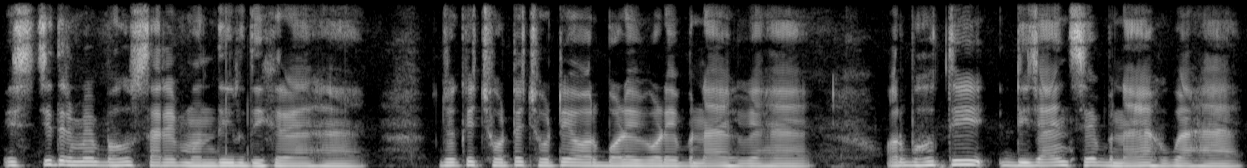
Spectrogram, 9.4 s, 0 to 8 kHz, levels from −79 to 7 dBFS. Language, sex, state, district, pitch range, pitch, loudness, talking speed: Hindi, male, Jharkhand, Palamu, 130-150 Hz, 140 Hz, -15 LUFS, 175 wpm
